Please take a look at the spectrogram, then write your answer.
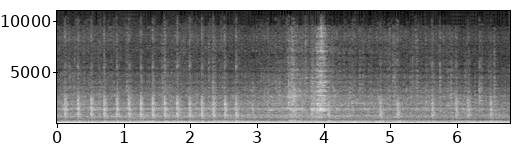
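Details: Challenger MT675D tractor pulling a DMI 10-shank inline ripper under heavy load: sharp, somewhat uneven metallic clatter over the deep diesel drone; diesel injector knock from bad injectors.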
